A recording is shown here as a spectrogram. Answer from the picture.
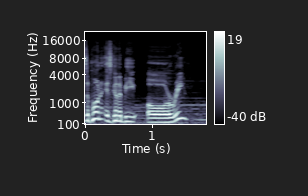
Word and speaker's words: ORRY: is going to be Ori or how he pronounces it is oh Riri and he's going to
